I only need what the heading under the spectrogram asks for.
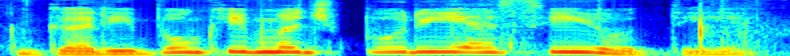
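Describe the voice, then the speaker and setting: A woman's voice: a little high, lively intonation, normal speed, darkish tone, slight background noise. A woman reading a scripted moral story as its narrator.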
